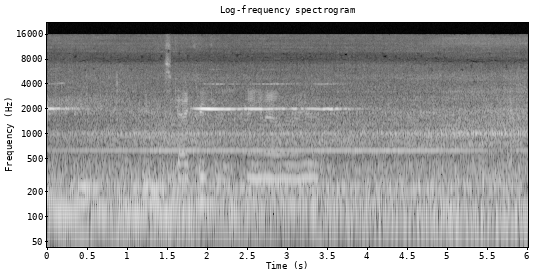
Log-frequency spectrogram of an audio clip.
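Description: City street noise: a steady mechanical hum with traffic running underneath, and a voice heard faintly now and then.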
